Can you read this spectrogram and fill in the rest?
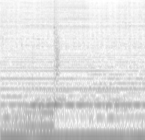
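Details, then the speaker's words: Home A/C blower motor with squirrel cage removed, wired in for testing; steady motor hum with brief rattling bursts. It is surface rattling of the housing, and the motor itself sounds good. "that's the whole thing's rattling it actually sounds good see look that's a good motor so like i said it's just surface rattling that's a good motor"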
